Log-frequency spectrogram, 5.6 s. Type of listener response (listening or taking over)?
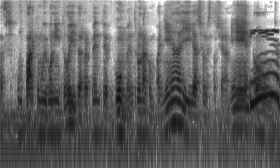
taking over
